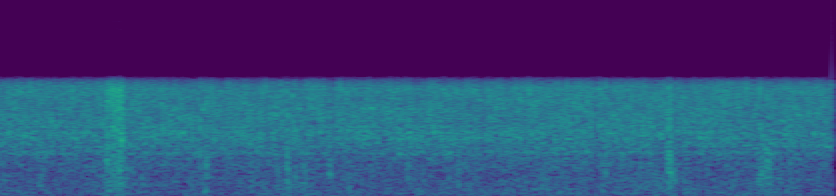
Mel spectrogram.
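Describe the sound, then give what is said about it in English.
Wind rush and road roar fill the cabin of a car driven with its windows down on a cold trip home. The noise is a steady, loud, unbroken whoosh with a few faint thumps. “Coming to the end of the trip, I think I have successfully driven home with the windows down, getting weird looks from people.”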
